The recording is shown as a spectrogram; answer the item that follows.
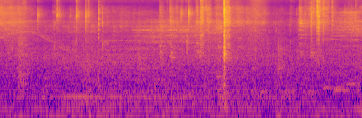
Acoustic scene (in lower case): restaurant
